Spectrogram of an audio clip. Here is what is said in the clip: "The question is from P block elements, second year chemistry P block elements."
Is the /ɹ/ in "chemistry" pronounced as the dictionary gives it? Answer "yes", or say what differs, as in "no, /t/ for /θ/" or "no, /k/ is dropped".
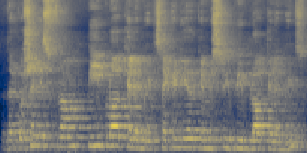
yes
